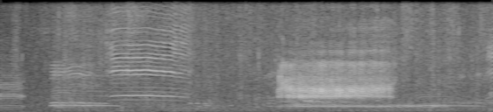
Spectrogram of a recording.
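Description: Sheep and lambs bleat at turnout to pasture: many overlapping calls, some high and quavering and others lower and longer, sound loudly and without pause over a constant background rush.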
